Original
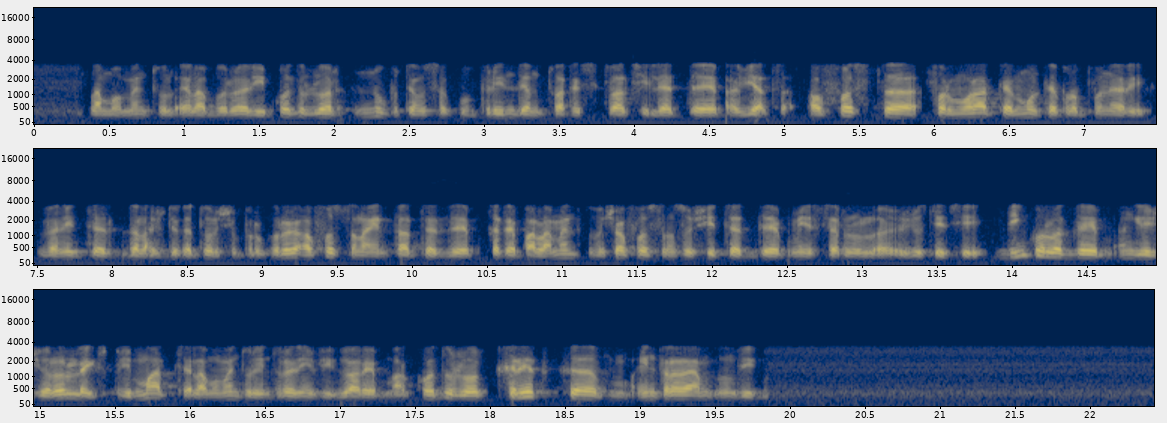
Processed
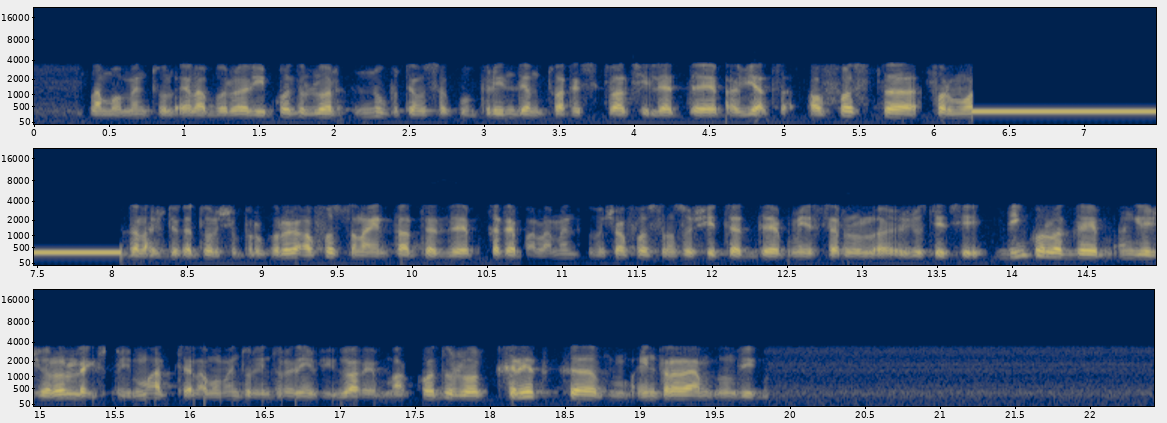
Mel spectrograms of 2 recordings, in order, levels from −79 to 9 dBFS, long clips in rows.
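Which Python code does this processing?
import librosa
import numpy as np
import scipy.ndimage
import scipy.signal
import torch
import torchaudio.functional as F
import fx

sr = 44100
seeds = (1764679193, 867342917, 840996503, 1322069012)

y = fx.chopper(x, sr, hz=fx.line((15.23, 8.4), (17.73, 2.7)), depth_pct=65, duty_pct=60, at=(15.23, 17.73), fade=0.02)
y = fx.edit(y, sr, fx.bleep(start_s=6.26, length_s=1.81, hz=339.0, db=-13.5),
    fx.fade_in_from(start_s=10.74, length_s=1.01, floor_db=-17.0), tone=tone)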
